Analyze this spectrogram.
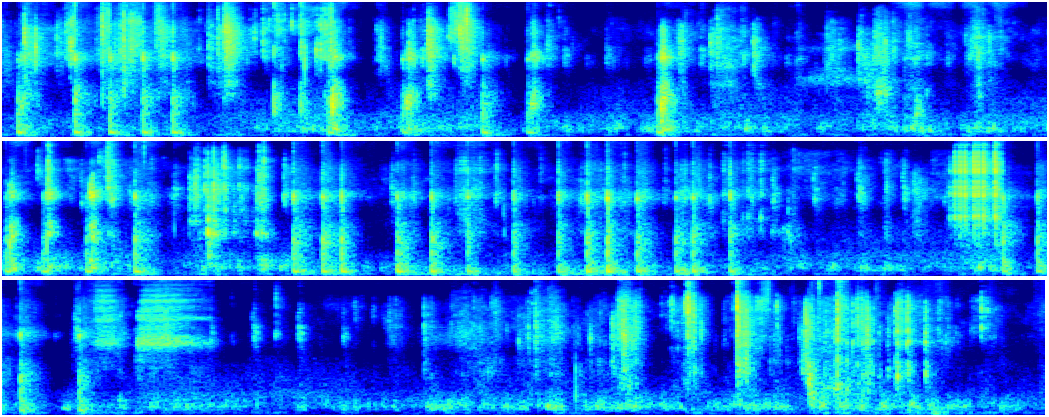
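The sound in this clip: Writing out a definition by hand: many irregular scratches and quick taps in uneven bursts with short pauses between, faint and unaccompanied by speech.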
